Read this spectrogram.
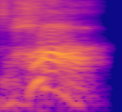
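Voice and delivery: loud high victorious ha; triumphant ha. Retold or imitated. Prabhupada when his chapati puffs perfectly: loud triumphant ha. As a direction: crow it out in triumph.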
